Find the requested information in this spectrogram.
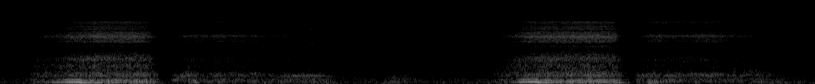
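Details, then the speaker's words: Sleeping dog, possibly entering REM sleep: two slow snoring cycles, each a rough rattling breath in followed by a softer breath out; ordinary snoring. "Relaxing sounds of sleep. Doggy snoring is sleep inducing."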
